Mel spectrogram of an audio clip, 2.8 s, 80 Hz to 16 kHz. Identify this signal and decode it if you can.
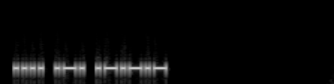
Morse code, heard as a keyed tone, about 36 wpm, 700 Hz. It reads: HR.
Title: Sentences from Top 500 Words and Abbreviations 35wpm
